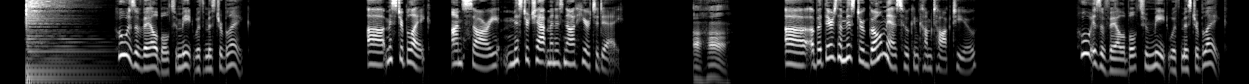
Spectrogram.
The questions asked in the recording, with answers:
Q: Who is available to meet with Mr. Blake?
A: Mr. Gomez will meet with Mr. Blake.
